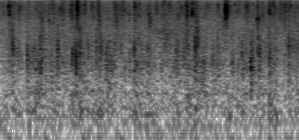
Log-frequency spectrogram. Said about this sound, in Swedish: Det är också en liten, som en liten skärm ut på vindskyddet som mm. skyddar oss mot eh, regnet som faller. Eh, och vi hoppas på att det blir så här att det slutar regna om några timmar.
